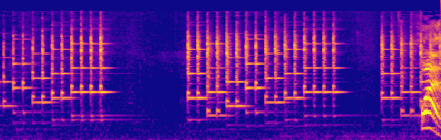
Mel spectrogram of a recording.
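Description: Old keypad mobile phone ringing with an incoming call. Its electronic ringtone melody plays in short phrases that repeat with brief gaps.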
